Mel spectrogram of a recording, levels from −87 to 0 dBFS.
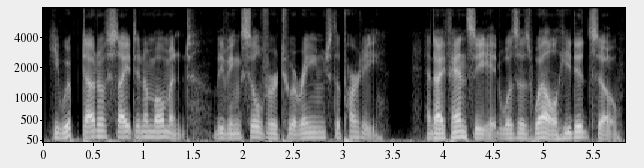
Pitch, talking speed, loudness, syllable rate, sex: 105 Hz, 245 wpm, -20 LUFS, 6.1 syllables/s, male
